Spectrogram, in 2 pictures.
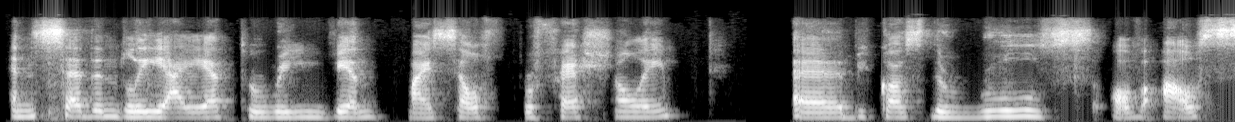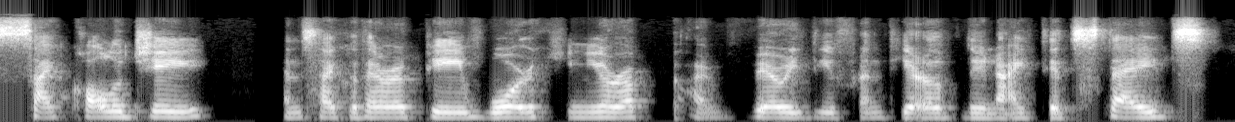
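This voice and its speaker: A Portuguese woman speaks English with a Portuguese accent, answering interview questions as a life coach in a casual interview. She is reflective, with frequent fillers and restarts. Her voice is on the low side and darkish, with a flat delivery at normal speed.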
